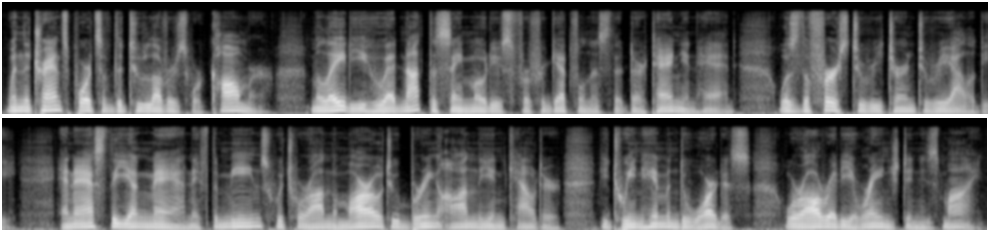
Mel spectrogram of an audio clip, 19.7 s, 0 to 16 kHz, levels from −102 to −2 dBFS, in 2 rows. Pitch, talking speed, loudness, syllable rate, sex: 100 Hz, 175 wpm, -20 LUFS, 4.8 syllables/s, male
